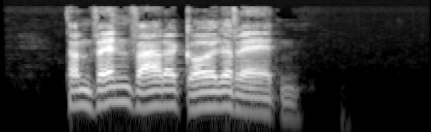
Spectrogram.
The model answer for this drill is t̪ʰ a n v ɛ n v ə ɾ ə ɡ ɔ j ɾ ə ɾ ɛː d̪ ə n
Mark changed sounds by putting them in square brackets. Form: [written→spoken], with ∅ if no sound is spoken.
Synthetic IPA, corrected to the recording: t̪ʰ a n v ɛ n v [ə→a] ɾ ə ɡ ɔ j [ɾ→l] ə ɾ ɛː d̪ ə n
